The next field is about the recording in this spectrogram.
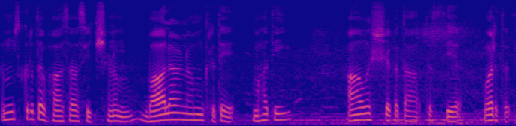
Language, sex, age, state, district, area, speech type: Sanskrit, male, 18-30, Odisha, Khordha, urban, spontaneous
